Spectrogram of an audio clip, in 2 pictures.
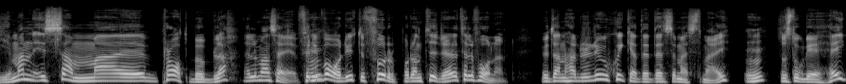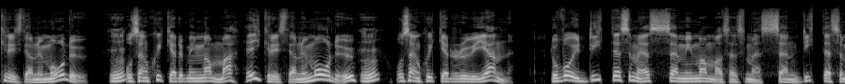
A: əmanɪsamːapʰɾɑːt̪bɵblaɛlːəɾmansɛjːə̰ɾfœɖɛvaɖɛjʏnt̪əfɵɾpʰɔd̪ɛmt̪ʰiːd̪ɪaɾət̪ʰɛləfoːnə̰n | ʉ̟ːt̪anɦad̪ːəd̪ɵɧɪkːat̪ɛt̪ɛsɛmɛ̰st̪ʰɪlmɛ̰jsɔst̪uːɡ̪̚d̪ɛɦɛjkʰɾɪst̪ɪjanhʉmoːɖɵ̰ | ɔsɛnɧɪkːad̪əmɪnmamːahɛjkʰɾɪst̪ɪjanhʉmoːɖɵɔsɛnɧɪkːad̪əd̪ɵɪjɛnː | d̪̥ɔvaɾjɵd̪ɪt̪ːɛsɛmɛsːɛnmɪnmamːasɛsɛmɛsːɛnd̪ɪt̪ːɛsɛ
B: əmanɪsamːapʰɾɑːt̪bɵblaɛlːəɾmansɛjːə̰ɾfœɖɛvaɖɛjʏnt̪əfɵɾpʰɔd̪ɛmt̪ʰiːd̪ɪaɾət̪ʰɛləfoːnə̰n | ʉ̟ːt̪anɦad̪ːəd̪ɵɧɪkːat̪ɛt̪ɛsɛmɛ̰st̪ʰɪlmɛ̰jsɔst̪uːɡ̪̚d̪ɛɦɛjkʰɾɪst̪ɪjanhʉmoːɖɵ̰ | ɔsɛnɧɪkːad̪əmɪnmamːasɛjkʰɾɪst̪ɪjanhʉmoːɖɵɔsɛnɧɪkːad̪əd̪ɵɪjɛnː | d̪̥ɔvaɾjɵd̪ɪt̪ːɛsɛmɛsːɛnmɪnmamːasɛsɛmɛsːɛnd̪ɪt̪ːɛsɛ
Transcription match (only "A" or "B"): A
